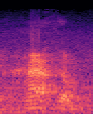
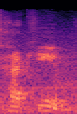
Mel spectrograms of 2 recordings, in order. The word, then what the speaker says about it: Hakim: Zane is the guy some might try to pronounce his name hakkim um but it's Hakim Hakim Zane one of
